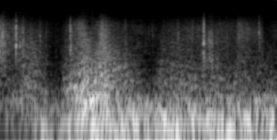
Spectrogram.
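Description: A book thrown onto a fire and burning, a loud, dense rumbling whoosh of flames with scattered crackles throughout, no voices present.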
